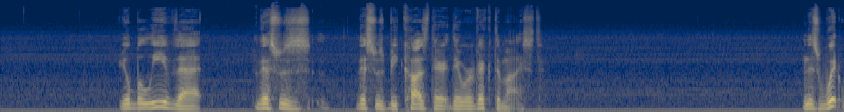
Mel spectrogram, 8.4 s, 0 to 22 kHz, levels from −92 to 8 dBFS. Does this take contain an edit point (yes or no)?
yes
